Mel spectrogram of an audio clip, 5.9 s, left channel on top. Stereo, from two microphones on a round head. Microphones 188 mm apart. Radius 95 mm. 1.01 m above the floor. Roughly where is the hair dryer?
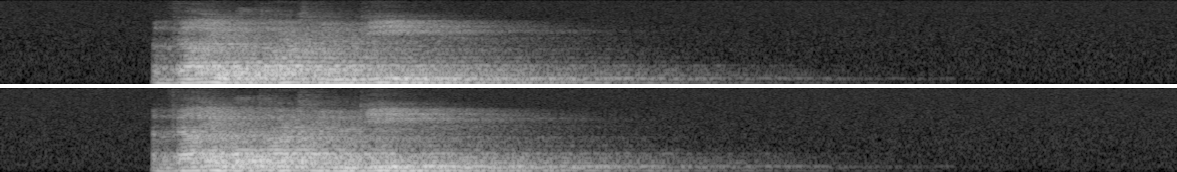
I don't hear a hair dryer.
